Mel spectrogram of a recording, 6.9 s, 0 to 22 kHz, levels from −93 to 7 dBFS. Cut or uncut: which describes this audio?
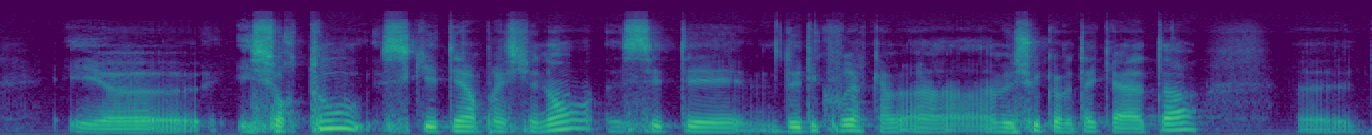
uncut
